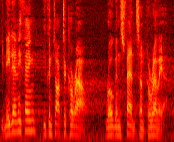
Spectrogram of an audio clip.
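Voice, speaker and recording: A man's voice: medium pitch, big pitch swings, fairly quick, a bit bright. An actor playing a nervous, fawning male gangster informant who stammers and hedges in a game. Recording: game audio with long reverb, faint noise.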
